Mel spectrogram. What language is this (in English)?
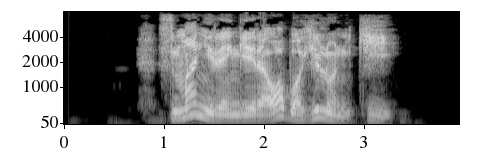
Taita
